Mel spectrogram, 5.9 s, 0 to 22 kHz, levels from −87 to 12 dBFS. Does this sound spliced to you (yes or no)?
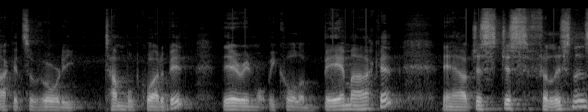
no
